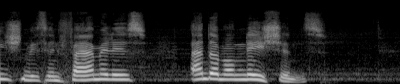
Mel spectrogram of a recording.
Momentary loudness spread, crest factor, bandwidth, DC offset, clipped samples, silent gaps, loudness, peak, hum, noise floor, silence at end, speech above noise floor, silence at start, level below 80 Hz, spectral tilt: 14 LU; 16 dB; 13 kHz; under 0.1%; under 0.1%; none; -20 LUFS; -6 dBFS; none; -50 dBFS; 0.75 s; 30 dB; 0 s; -66 dBFS; -5 dB/octave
